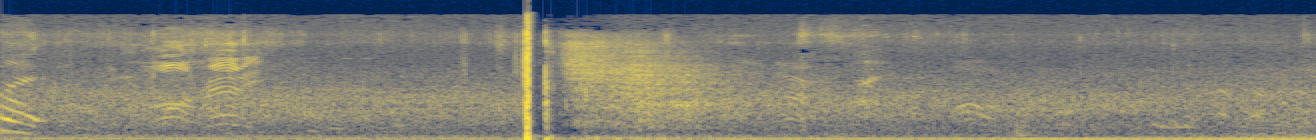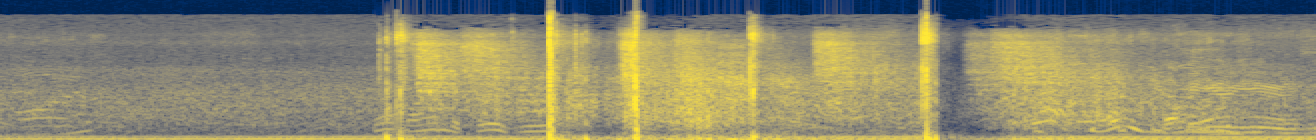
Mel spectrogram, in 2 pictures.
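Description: Cannon fire at a Civil War battle re-enactment: a single sharp blast early, then a cluster of loud booms and cracks later over a steady low engine-like hum, with people talking in the background.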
